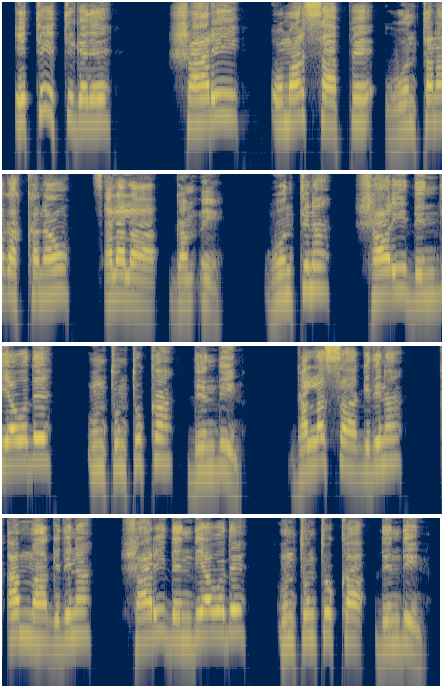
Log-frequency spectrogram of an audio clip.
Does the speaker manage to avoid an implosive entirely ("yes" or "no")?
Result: yes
